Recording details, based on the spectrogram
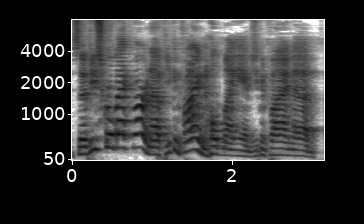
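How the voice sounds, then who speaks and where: Fast, animated joking man. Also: on the high side, echoey room. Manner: joking, teasing, profane. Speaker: podcast host. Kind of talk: casual chat.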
